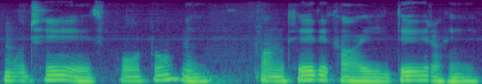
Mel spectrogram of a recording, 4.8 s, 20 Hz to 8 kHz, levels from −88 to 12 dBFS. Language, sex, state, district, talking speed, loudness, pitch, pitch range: Hindi, male, Madhya Pradesh, Katni, 100 wpm, -17 LUFS, 100 Hz, 95-115 Hz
